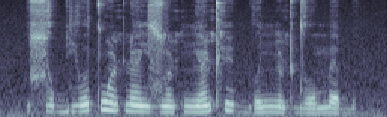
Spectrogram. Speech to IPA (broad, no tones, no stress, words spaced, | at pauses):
ɕobjʊtwõʈ ɳɛ̃jɮõʈɲɛ̃ʈʰy bʊ ɲõʈdomɛb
